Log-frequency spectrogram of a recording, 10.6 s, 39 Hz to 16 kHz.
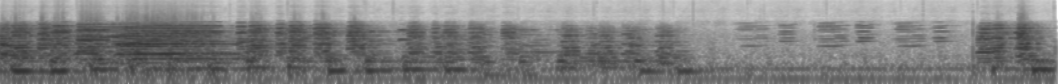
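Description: A 1930s radio dance orchestra playing a swing number with brass, full and loud at first, then thinning out to a few light, high single notes for the last few seconds.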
